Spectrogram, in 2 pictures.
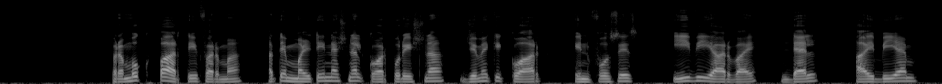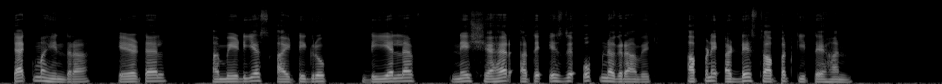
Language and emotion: Punjabi, neutral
